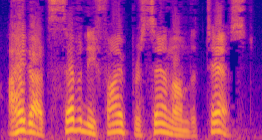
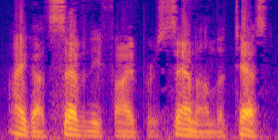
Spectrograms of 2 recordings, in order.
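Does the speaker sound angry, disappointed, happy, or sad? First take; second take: happy; disappointed. First: It is said in a happy tone. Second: It is said in a disappointed tone. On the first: "That's happy"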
